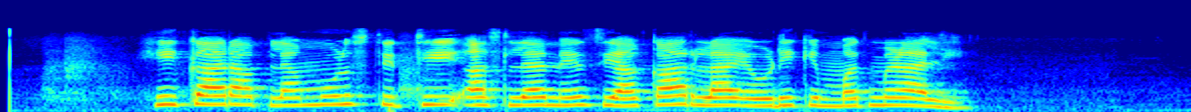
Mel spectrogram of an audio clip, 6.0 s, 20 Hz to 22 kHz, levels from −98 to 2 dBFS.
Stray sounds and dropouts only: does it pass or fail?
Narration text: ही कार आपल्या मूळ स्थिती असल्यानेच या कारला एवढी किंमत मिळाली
pass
